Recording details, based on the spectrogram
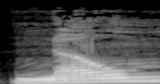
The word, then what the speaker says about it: gnome: Let me tell you also, if you want the cheat gnome, that's right, with a silent G,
